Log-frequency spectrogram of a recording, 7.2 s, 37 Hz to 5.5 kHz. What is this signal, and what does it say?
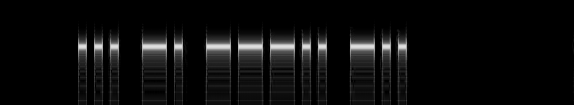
Morse code, heard as a keyed tone, about 12 wpm, 600 Hz. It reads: SN8D
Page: 2 ekstra ordmellemrum mellem kaldesignalerne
